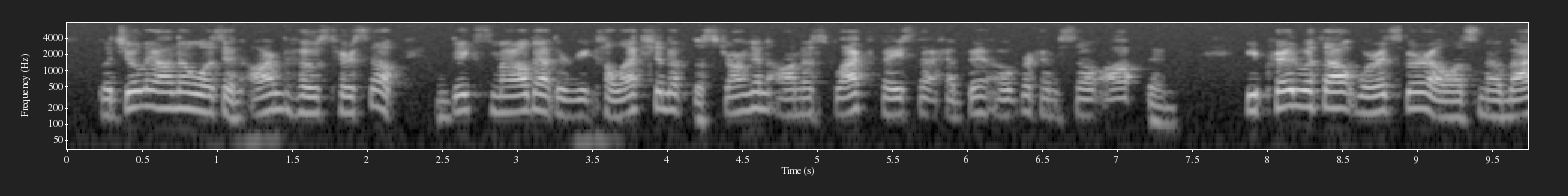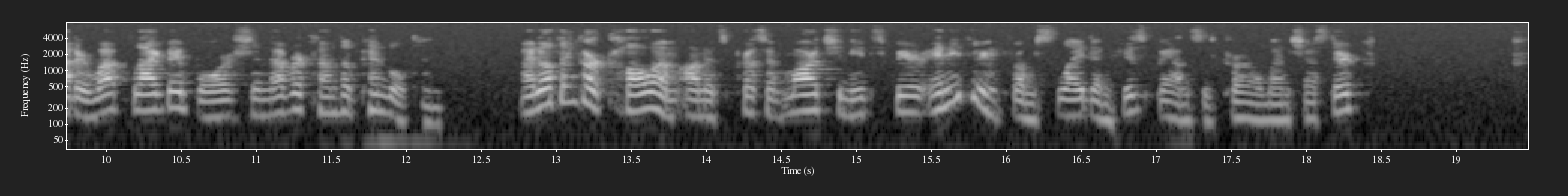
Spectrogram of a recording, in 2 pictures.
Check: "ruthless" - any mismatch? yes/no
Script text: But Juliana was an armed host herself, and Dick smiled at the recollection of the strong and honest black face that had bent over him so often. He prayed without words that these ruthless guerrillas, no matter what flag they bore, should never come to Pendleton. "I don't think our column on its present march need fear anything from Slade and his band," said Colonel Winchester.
yes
